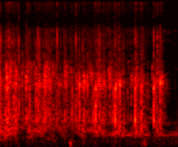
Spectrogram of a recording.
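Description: Applause from a crowd at a public gathering honouring Maruti Aba, dense overlapping claps filling the whole moment at moderate loudness, with some voices mixed in.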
